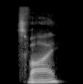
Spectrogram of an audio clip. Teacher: Z is not Z, it's TS.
